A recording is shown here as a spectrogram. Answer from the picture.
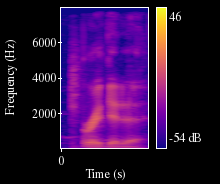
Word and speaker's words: Brigitte: My bad, I mispronounced her name. Brigitte. Now Brigitte falls into the same boat as Ana.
